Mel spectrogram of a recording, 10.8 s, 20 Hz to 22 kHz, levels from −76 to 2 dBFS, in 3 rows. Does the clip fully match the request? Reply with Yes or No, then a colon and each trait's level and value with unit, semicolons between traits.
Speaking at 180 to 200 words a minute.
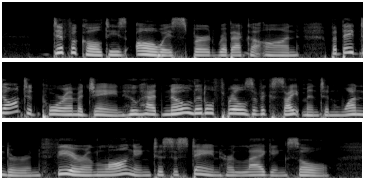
No: average, 160 wpm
